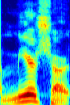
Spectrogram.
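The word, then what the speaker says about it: Meerschaert: cody and any and cody said uh meershart like frank mir it's uh myrrh right oh really yeah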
